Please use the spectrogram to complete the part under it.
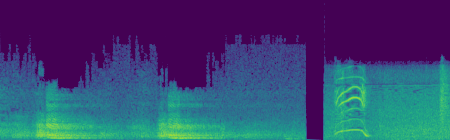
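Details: Panda giving two broad, husky honking bursts about two seconds apart, followed after a brief silence by a higher, arched, bleating call with strong harmonics, set against steady background hiss.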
